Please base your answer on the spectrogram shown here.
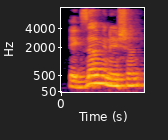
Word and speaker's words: examination: For example, examination is a word which has the primary stress on the fourth syllable and the secondary stress on the second syllable. Remember, examination is a polysyllabic word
